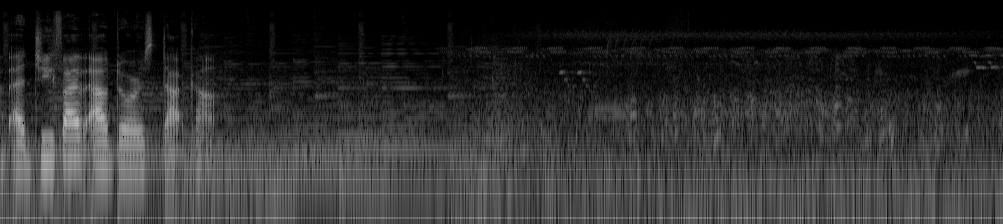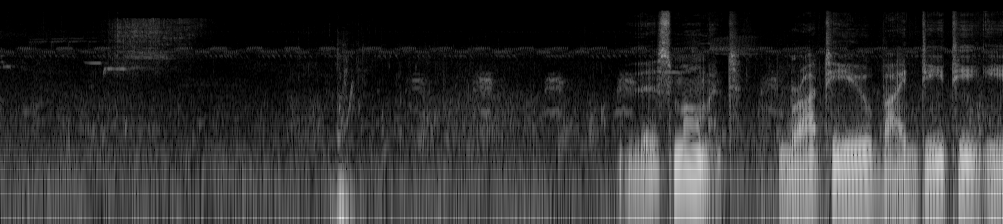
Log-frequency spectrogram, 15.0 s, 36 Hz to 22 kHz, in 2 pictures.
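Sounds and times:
pulsing insect chorus: 3.3 - 15.0
soft outdoor hiss: 3.4 - 15.0
short bird calls: 7.0 - 9.1.

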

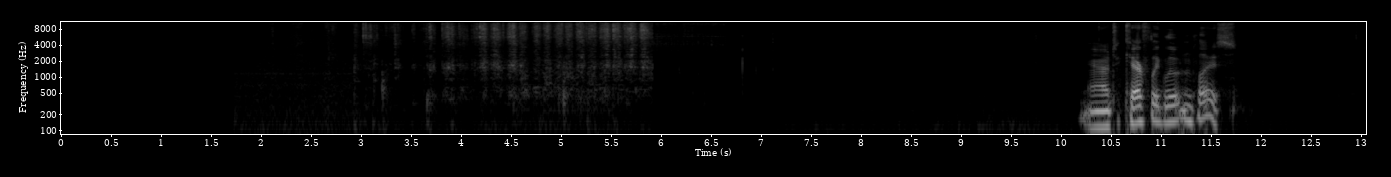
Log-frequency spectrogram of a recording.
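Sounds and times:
sanding by hand on sandpaper: 3.7 - 6.0.

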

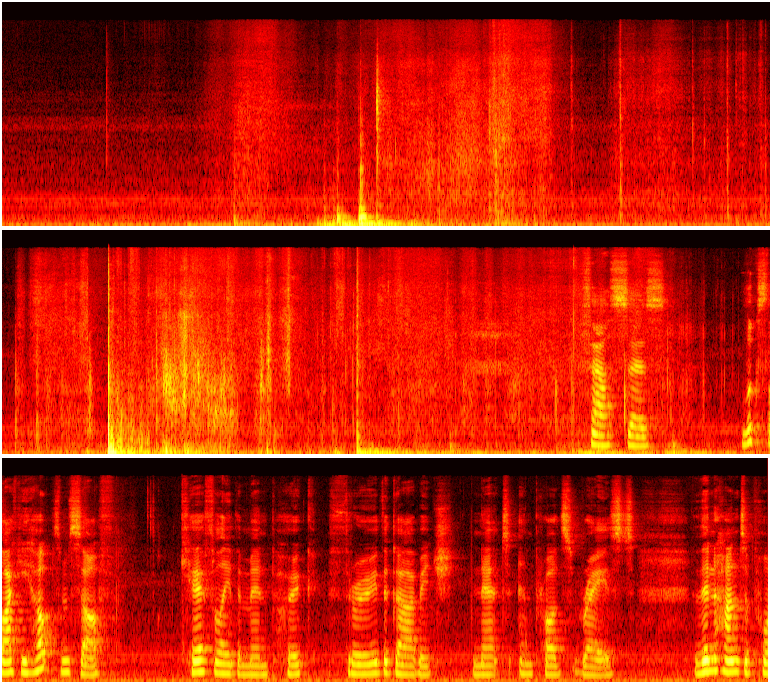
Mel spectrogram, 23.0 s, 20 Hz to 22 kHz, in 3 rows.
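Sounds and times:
rustling: 3.7 - 15.0.

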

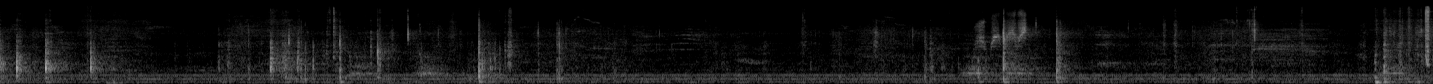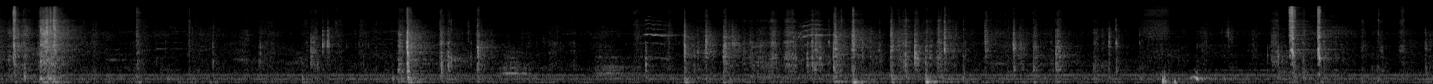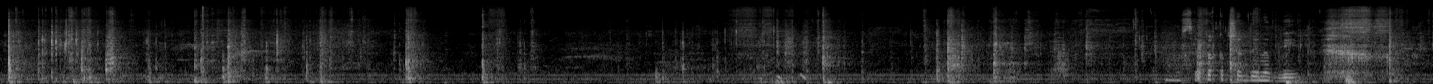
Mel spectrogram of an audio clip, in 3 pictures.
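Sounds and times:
kittens scratching in a box: 13.7 - 42.9.

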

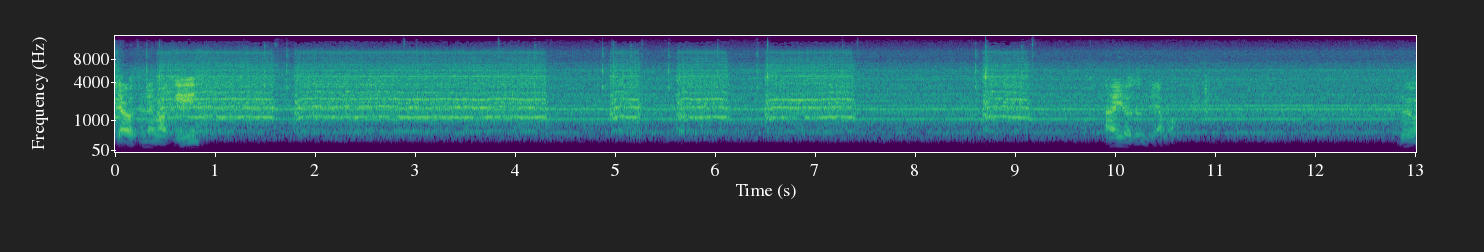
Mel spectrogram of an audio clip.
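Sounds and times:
wire-feed motor whining: 0.0 - 13.0.

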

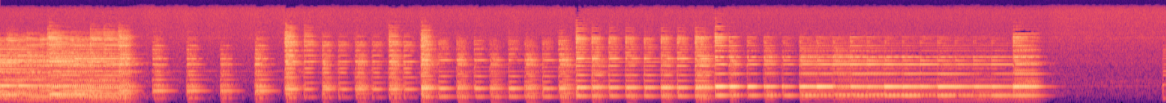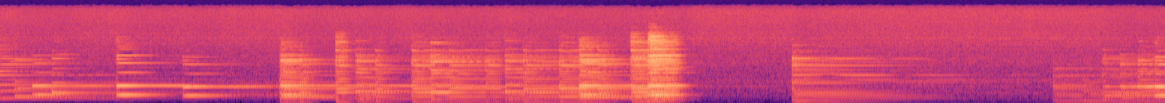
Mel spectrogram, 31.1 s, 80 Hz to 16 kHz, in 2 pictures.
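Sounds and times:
solo piano chords: 0.0 - 14.1, 15.5 - 24.9, 26.1 - 31.0.

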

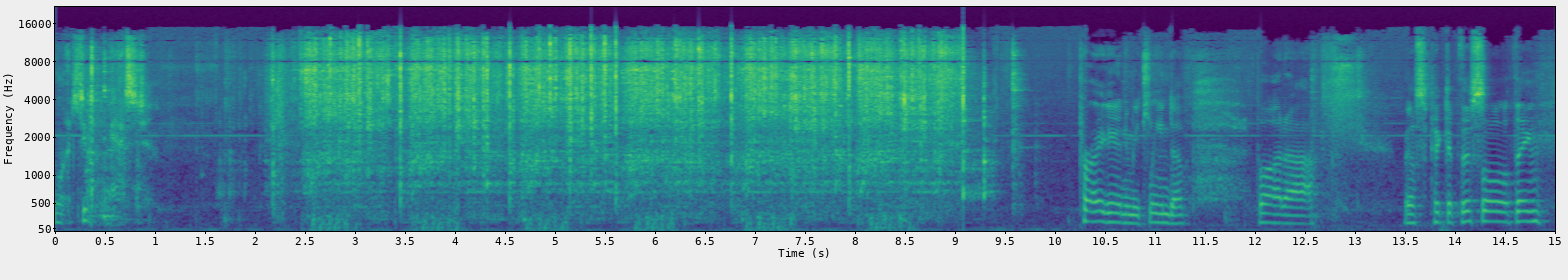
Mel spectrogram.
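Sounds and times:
small gas engine pull-started: 2.1 - 9.4.

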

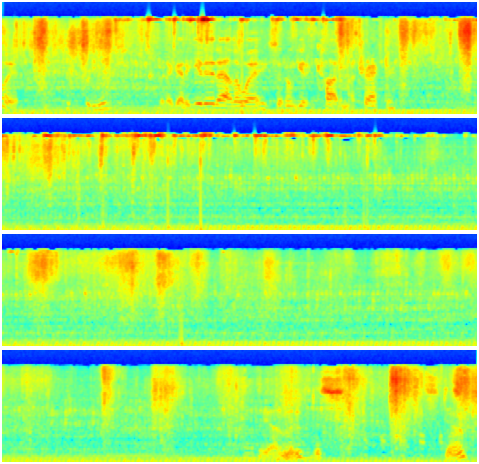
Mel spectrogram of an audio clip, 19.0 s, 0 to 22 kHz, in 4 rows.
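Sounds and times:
metal chain clinking: 0.0 - 13.3
tractor engine idling: 0.0 - 19.0.

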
